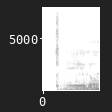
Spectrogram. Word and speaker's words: Kadel: So give me the clapping emoji in the chat for my next guest, Kadel.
